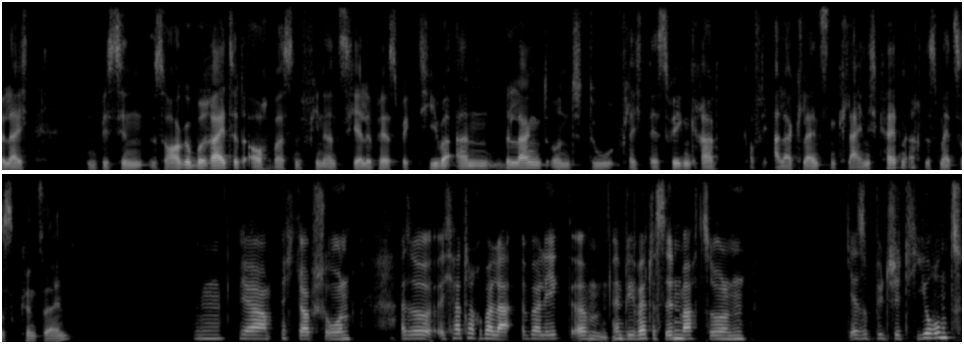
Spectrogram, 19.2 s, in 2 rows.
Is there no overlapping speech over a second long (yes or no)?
yes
